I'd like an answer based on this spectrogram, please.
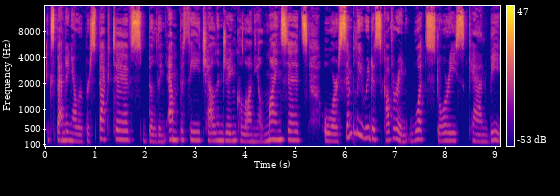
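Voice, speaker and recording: The speaker, with a non-native accent, has a dark, mellow tone and fairly even intonation, talking at a fairly slow pace with hardly any pauses. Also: woman, medium pitch for a woman. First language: not English. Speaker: book video creator. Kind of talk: video essay. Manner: measured, scripted.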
